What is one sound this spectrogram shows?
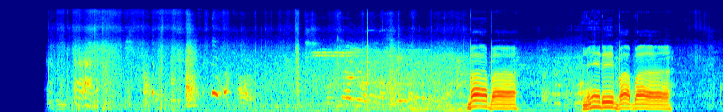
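A baby coos and cries loudly close by.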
